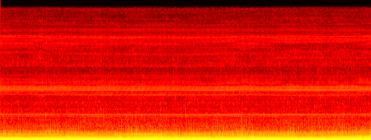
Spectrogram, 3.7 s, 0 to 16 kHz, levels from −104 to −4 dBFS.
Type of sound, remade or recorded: recorded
